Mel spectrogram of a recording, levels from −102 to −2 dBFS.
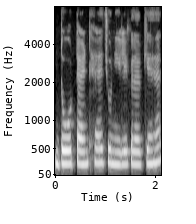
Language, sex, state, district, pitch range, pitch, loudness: Hindi, female, Uttarakhand, Uttarkashi, 225-245 Hz, 235 Hz, -17 LUFS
